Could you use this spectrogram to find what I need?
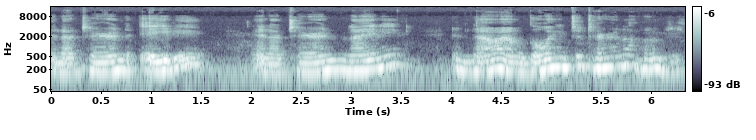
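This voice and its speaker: In an American accent, a woman speaks at a fairly slow pace and fairly low pitch with ordinary pitch variation, and audible room echo fills the space. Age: 90s. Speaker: family elder. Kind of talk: storytelling.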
